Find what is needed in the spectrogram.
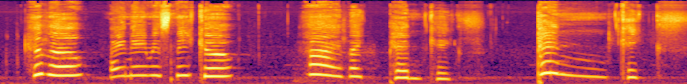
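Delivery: very high, small cat creature voice. Speaker demonstrates the voice they did for the main character; Nico's little cat voice. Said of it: "My favorite voice of doing it was definitely Nico's voice".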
